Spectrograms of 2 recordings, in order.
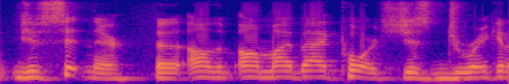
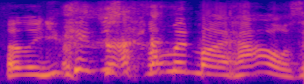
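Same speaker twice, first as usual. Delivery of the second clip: higher, incredulous complaint; exasperated protest; 10 semitones higher than usual. Retold or imitated. Narrator telling Alan he can't barge in, exasperated. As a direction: push back, half laughing in disbelief.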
